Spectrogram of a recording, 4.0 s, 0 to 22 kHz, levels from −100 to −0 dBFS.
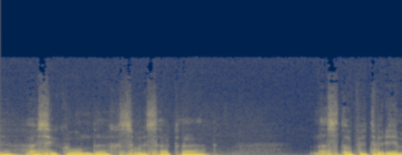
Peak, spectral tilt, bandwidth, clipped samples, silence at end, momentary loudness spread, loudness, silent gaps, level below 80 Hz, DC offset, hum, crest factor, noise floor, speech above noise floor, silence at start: -2 dBFS; -8 dB/octave; 8.6 kHz; under 0.1%; 0 s; 9 LU; -16 LUFS; none; -26 dBFS; 0.2%; none; 14 dB; -51 dBFS; 36 dB; 0 s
